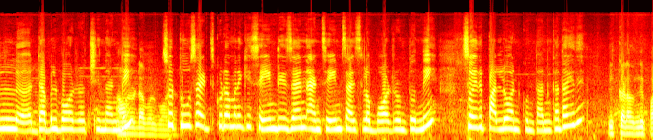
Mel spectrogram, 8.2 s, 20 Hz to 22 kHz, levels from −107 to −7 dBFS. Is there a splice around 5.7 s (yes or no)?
no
